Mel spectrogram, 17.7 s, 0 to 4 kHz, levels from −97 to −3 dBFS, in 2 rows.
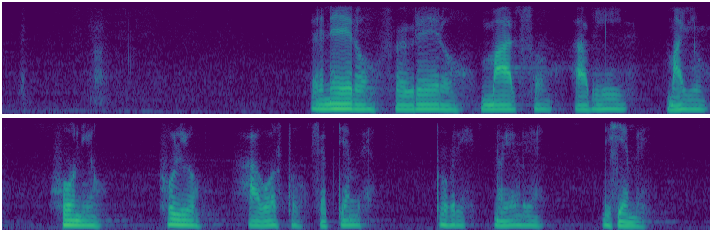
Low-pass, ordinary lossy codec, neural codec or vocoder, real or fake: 3.6 kHz; none; none; real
